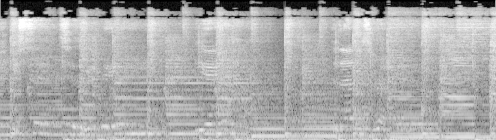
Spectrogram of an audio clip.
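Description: A live pop-rock band playing loudly through the venue's PA, with guitar, bass and drums, and a woman's lead vocal with backing singers.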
